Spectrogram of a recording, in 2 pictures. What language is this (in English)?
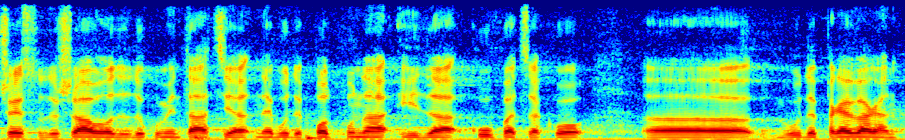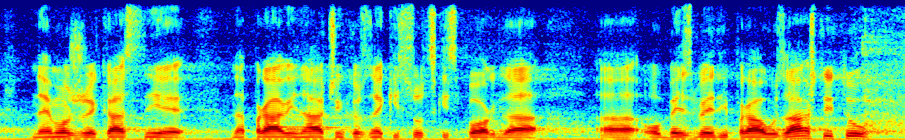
Serbian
